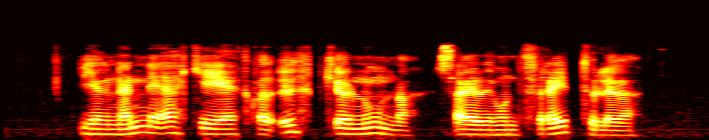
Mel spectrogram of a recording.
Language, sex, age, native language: Icelandic, male, 20-29, Icelandic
